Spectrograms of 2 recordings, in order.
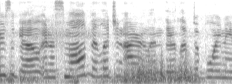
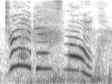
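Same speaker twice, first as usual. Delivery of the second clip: high, slow drawn-out cry; spooky dragon call; 13 semitones higher, 5 dB louder, much slower than usual. A narrator's reading. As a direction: wail it like a ghostly warning. Brothers fake a dragon alarm.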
